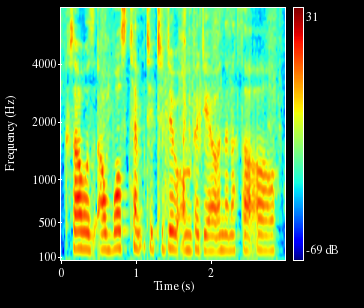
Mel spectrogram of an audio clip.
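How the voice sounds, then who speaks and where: This British craft channel host speaks fast in a lowish, level, slightly croaky voice with a little mellowness, rambling casually through a crafting tutorial at an indoor table. She's chatty, self-correcting and full of ums. An overhead camera captures her hands only, over slight background noise.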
